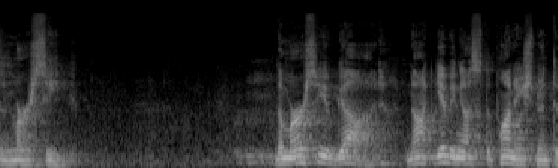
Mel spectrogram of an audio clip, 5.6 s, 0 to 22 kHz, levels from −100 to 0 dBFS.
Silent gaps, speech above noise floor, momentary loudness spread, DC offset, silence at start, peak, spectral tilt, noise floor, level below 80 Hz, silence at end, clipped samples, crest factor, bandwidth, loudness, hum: none; 30 dB; 14 LU; under 0.1%; 0 s; -24 dBFS; -6 dB/octave; -70 dBFS; -78 dBFS; 0 s; under 0.1%; 18 dB; 15 kHz; -40 LUFS; none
